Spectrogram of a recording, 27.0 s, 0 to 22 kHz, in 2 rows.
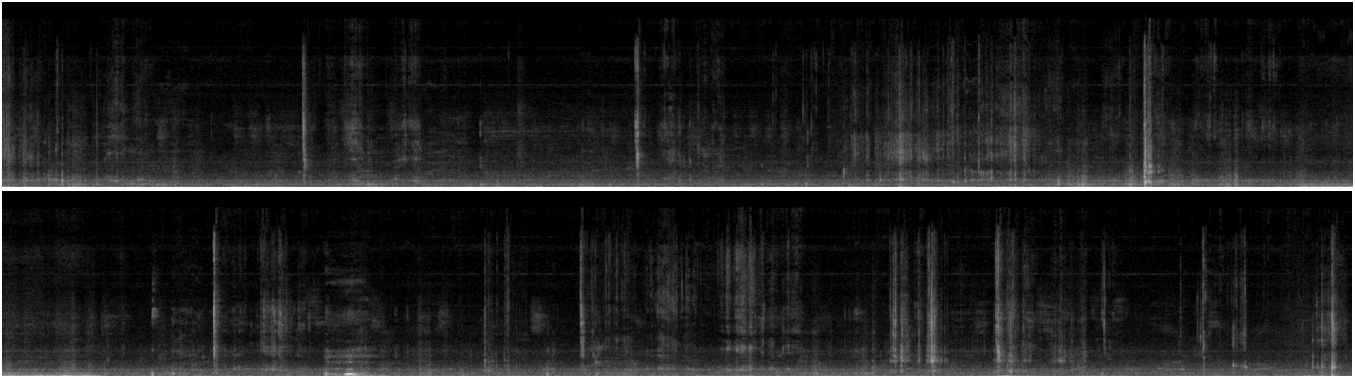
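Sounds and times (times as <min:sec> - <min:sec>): chewing ice chunks: 0:00.0 - 0:01.9, 0:03.0 - 0:04.4, 0:05.9 - 0:13.0, 0:14.6 - 0:16.8, 0:17.4 - 0:27.0
faint steady hum: 0:00.0 - 0:27.0
low rumble: 0:12.8 - 0:14.7.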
